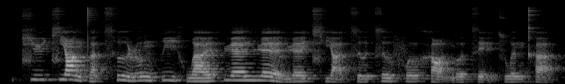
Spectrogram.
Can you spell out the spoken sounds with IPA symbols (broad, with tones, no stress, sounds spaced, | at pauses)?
t͡ɕ y˥ t͡ɕ j ɑ˥˩ ŋ t̪ ä˩ t͡sʰ ɹ̩˥˧ ɻ ɤ˥˧ ŋ p i˥˩ x w a˧˥ ɪ̯ p ɥ ɛ˥ n̪ ɥ ɛ˥˩ l ɥ ɛ˧˥ t͡ɕʰ j ä̰˨˩ t͡s ɹ̩˧˥ t͡s ɹ̩˥˩ f ɤ˥ x ɑ̰˨˩ ŋ ɤ˥˩ t͡s ḛ˨˩ ɪ̯ t͡s w ə˥ n kʰ ä˨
